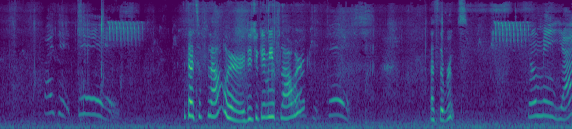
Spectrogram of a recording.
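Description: A little girl talks excitedly close by.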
